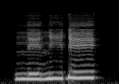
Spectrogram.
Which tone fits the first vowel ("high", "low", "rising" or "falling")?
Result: low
